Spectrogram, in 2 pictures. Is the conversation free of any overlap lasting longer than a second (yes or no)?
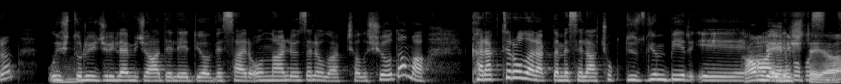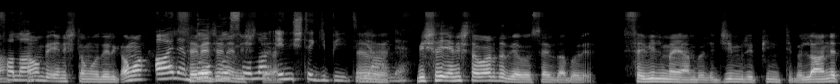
no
